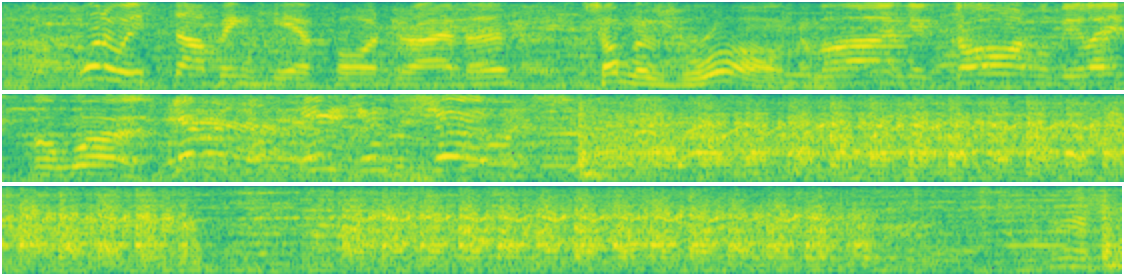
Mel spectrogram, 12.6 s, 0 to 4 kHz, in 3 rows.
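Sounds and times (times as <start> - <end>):
speech: 0.5 - 7.9
car engine sputtering and failing to start with an empty fuel tank: 6.2 - 12.6.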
